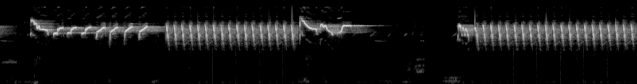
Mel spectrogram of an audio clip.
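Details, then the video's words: Konin song recorded as masteran for training other birds, gacor with full tembakan: quick rising whistled notes, then a long buzzy high trill, a brief twisting phrase, a short silence and the trill again. "Masteran Konin Gacor Full Tembakan"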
